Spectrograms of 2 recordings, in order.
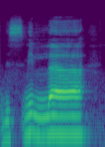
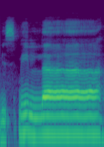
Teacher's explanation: kalimat basmalah itu lahnya yang kita baca dengan tarqiq, ya, atau muraqqaqah, itu dibacanya hanya 2 harokat. Jangan lebih, ya.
